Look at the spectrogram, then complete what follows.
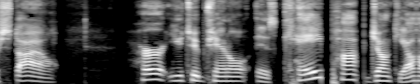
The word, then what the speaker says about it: KPOP_JUNKI: Her YouTube channel is K-Pop Junkie. I'll spell it for you because there's an underscore, but it sounds like that, K-Pop Junkie.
